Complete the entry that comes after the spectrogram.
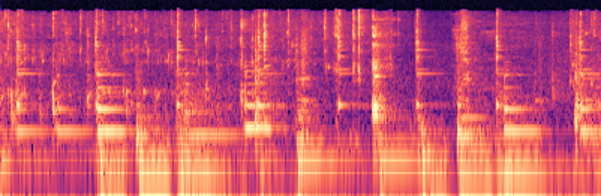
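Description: Water pours steadily into a glass, a gurgling stream with rising tonal bubbles as it fills, a few faint clinks along the way.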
